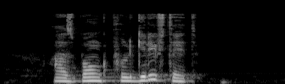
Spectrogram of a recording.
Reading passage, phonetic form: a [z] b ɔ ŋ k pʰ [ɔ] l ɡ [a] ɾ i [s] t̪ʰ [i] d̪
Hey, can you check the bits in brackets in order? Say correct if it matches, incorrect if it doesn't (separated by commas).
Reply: correct, incorrect, incorrect, incorrect, incorrect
